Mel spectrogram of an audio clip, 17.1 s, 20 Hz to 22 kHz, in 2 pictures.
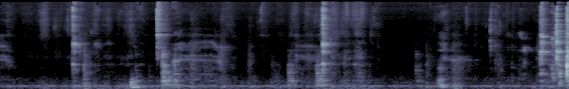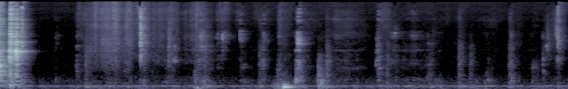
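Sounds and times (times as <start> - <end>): cutlery clinking on a plate: 8.1 - 9.1
soft scratching: 9.7 - 11.7.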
